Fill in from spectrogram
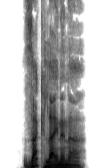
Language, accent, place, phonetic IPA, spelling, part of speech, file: German, Germany, Berlin, [ˈzakˌlaɪ̯nənɐ], sackleinener, adjective, De-sackleinener.ogg
- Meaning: inflection of sackleinen: 1. strong/mixed nominative masculine singular 2. strong genitive/dative feminine singular 3. strong genitive plural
